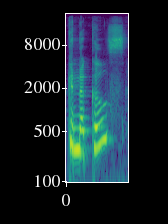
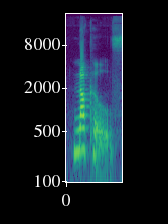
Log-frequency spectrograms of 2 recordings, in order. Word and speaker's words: knuckles: your knuckles yes so when you write it you write it with a k but when you pronounce it it's not knuckles it's just knuckles okay the letter k is silent so these are few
